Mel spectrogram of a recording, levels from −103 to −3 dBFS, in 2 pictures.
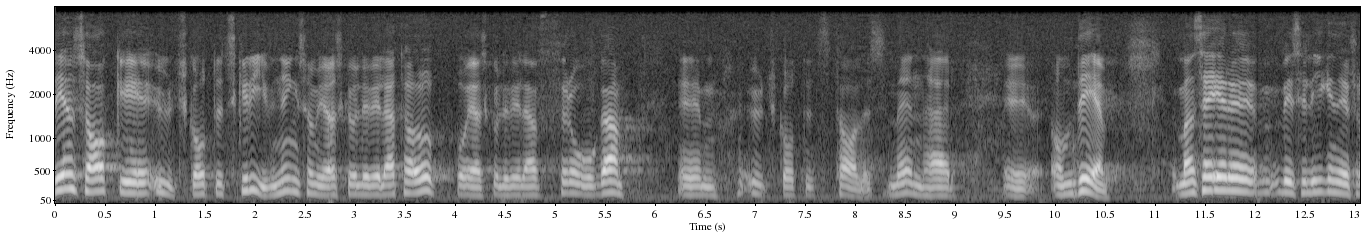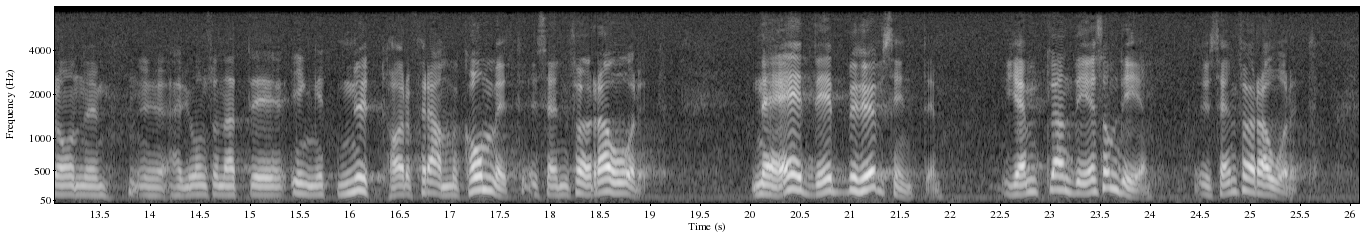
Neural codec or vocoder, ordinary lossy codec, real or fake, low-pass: vocoder, 44.1 kHz, 80 mel bands, Vocos; none; fake; 7.2 kHz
